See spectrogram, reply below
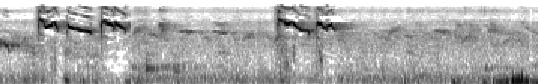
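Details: Short stretch of an Oriental white-eye lure song meant to raise emotion and breeding urge in other white-eyes: two brief bursts of high, fast, descending twitters over a quiet background.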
